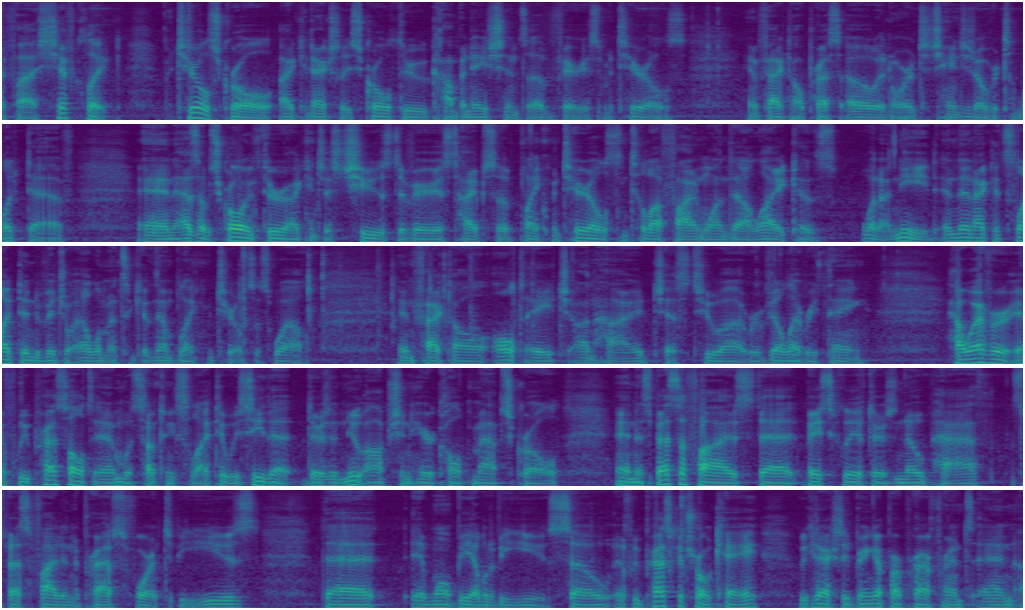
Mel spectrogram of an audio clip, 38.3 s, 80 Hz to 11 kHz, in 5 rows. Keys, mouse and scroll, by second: 1.2 shift+click, 1.9-3.5 scroll up 3, 3.5-5.0 scroll up 4, 5.0 scroll up 2, 5.2 o, 8.1-8.8 scroll up 4, 9.3-10.9 scroll up 6, 12.1-12.9 scroll up 3, 12.9-13.5 scroll up 1, 13.5-14.3 scroll up 2, 14.3 click, 17.0 alt+x, 17.5 alt+h, 18.2 alt+h, 18.4 alt+h, 18.5 alt+j, 19.1 1, 19.6 click, 20.9 click, 21.9 click, 23.0 alt+m, 35.6 ctrl+k, 37.5 click.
